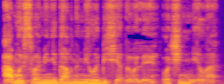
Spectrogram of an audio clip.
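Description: A man voicing a sinister male sorcerer villain in a crow mask, with a hoarse, gravelly voice and a gloating, menacing manner, in an audio story. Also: mid-range voice, lively intonation, fairly quick, fairly bright tone, pitched above the performer's own voice, heavily acted. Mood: gloating menace.

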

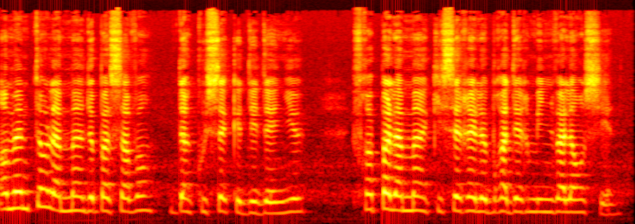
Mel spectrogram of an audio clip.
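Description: Woman reading an audiobook, fairly high voice, measured and expressive. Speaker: audiobook narrator. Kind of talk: scripted literary narration.

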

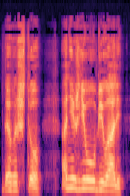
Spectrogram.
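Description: A man's voice: medium pitch, big pitch swings, moderate pace, warm tone, husky, dry recording, pitched above the performer's own voice. A man voicing the victim's indignant son, who protests in agitated outbursts.

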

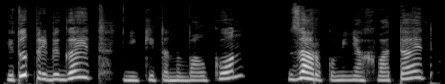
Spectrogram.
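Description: A woman's voice: mid-range voice, expressive, a little slow, no echo, clean studio sound, natural voice. A woman reading the part of a blunt, streetwise young woman who tells her story in slangy, casual speech. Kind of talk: audiobook reading.

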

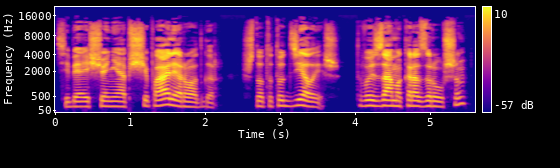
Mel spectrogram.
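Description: A woman's voice: low voice, fairly even intonation, unhurried, a bit bright, no echo, studio quality. A woman voicing a grumpy male cat who is secretly a powerful ancient demon, hissing and grumbling as he speaks.

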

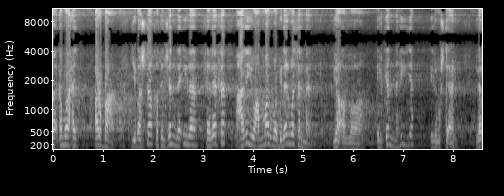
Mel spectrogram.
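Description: A male preacher with an Egyptian Arabic accent tells a story in a sermon. He acts out the dialogue in an animated way. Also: high-pitched. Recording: long hall reverb.

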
